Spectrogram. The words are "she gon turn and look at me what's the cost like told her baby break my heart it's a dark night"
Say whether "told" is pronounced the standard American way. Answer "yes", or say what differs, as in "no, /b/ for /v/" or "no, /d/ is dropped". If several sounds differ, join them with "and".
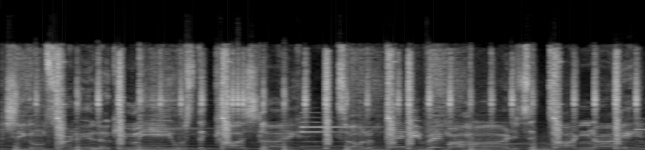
no, /l/ is dropped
